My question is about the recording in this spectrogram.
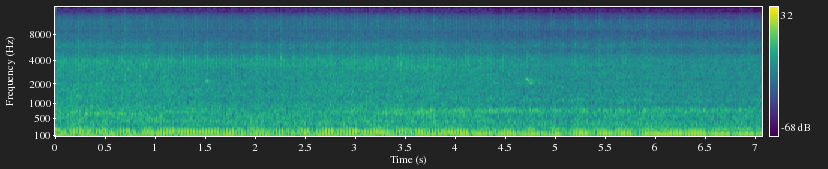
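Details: Built Mitsubishi Evo 8 with Kelford 272 cams, after replacing the failed IAC with a 2000-up Eclipse unit and a richer idle tune. A low, choppy idle loping unevenly about twice a second: the intended big-cam idle.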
